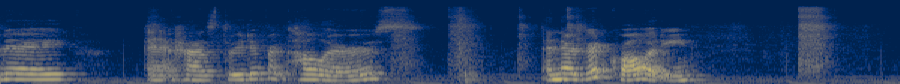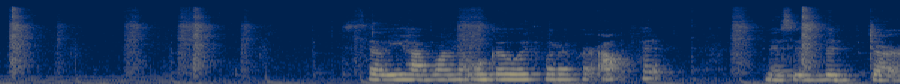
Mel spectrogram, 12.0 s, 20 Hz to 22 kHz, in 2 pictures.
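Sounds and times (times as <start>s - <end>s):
soft music with steady beat: 0.0s - 12.0s.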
